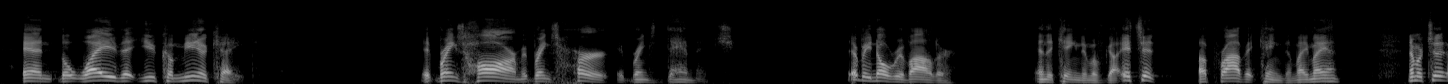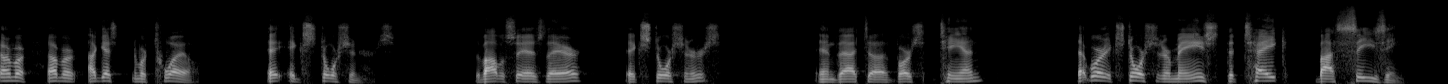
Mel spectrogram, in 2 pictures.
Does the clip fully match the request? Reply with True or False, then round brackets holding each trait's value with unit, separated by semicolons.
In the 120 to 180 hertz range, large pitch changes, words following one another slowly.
True (135 Hz; 6.5 semitones; 115 wpm)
